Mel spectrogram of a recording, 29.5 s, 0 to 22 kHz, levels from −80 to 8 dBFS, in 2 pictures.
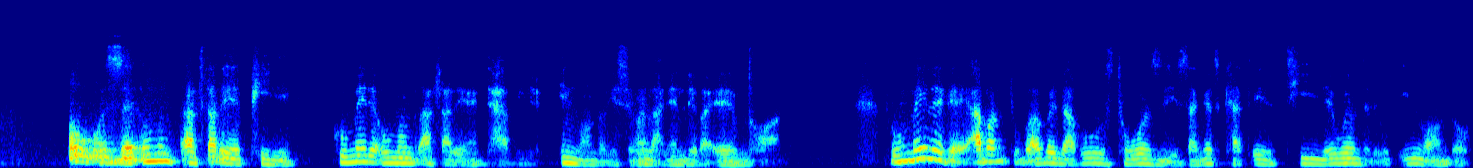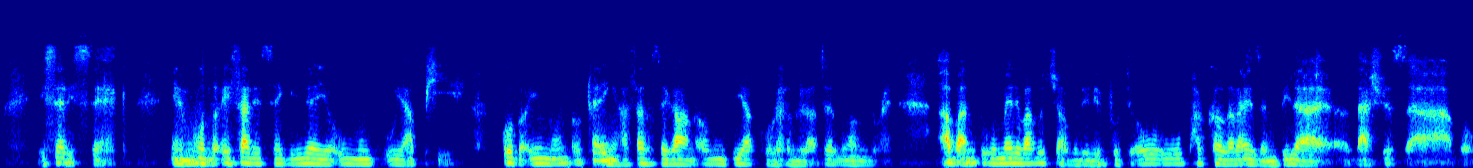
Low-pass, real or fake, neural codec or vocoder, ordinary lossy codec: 7.2 kHz; fake; codec, 16 kHz, 0.4 kbps, LongCat-Audio-Codec; Opus, 16 kbps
